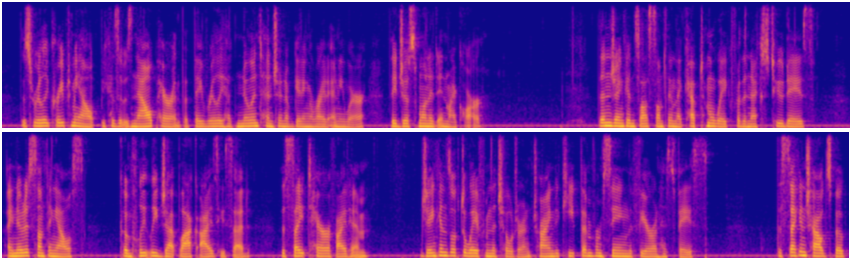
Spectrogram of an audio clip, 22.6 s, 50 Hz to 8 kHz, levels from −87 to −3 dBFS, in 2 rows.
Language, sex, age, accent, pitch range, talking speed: English, female, 20-39, American, 175-215 Hz, 200 wpm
